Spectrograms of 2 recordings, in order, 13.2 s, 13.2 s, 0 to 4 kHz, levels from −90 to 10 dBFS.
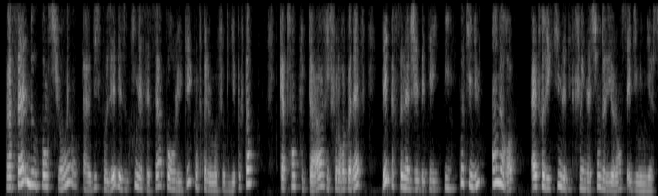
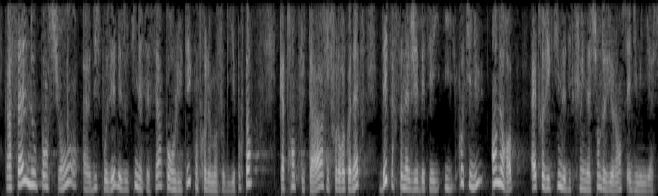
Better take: second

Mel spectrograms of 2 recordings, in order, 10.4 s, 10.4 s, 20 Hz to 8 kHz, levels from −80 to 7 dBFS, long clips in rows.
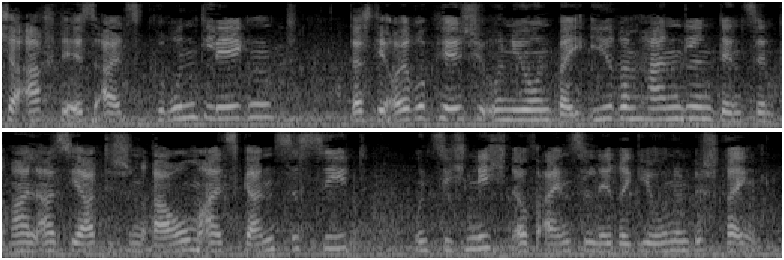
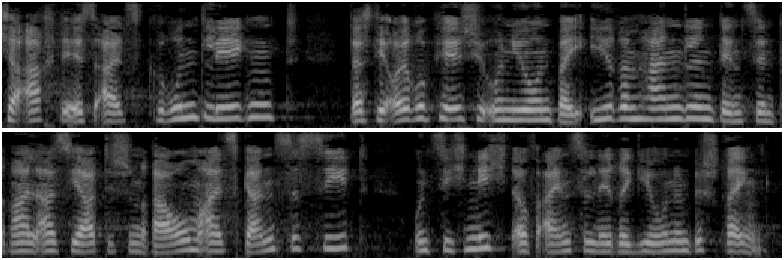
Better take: second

